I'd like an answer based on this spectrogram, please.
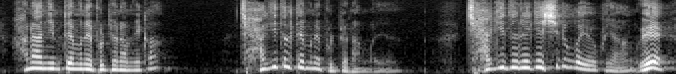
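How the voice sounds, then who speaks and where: Male senior pastor, middle-aged, sermon delivery with a fairly high, very animated pitch; rhetorical questions, sudden hushed asides. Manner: preaching, rhetorical questions to the congregation; swings between loud exclamations and near-whispered asides. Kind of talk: Friday night sermon.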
